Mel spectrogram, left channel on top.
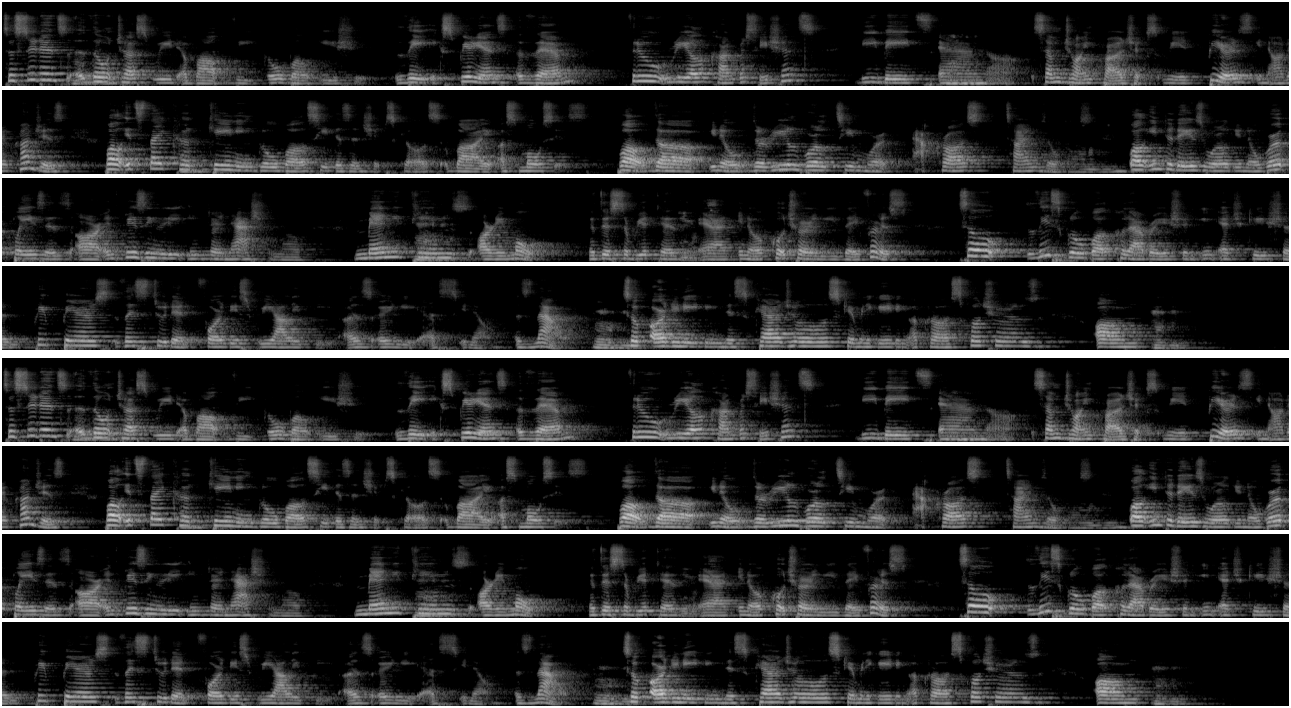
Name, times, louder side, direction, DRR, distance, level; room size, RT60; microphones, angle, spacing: voice 1, 0.0-3.6 3.9-5.7 6.3-8.1 8.6-9.1 9.4-13.5 13.9-18.7 19.0-21.7 22.0-22.7 23.0-23.8 24.1-28.7 29.3-31.1 31.6-34.8 35.3-35.7 36.0-44.3 44.8-49.0 49.5-50.0, right 1 dB, 5° right, 8 dB, 0.5 m, -29 dB
voice 2, 0.7-1.2 1.8-2.3 9.4-9.9 14.6-14.9 23.5-24.2 29.9-30.3 32.5-32.9 44.5-45.0 50.1-50.4, left 2 dB, 80° left, 7 dB, 1.0 m, -39 dB
11.0 x 4.1 x 6.4 m, 1.1 s
head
